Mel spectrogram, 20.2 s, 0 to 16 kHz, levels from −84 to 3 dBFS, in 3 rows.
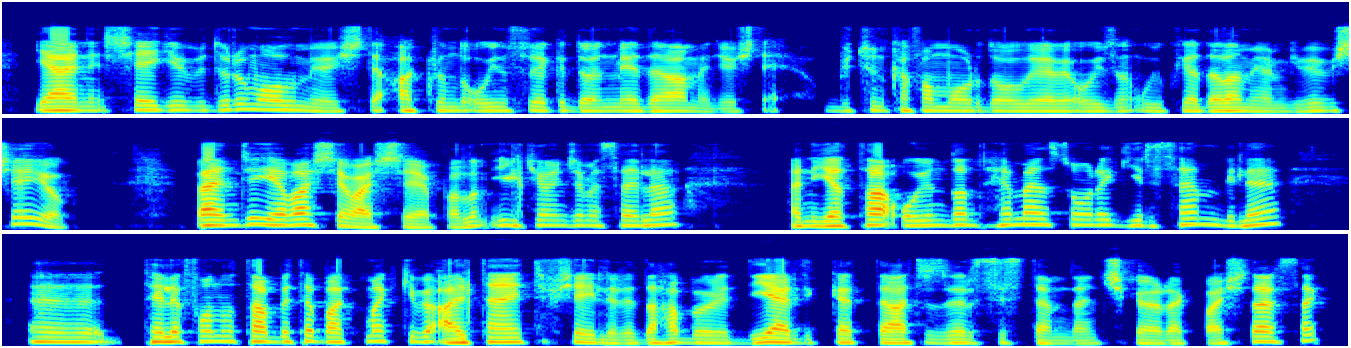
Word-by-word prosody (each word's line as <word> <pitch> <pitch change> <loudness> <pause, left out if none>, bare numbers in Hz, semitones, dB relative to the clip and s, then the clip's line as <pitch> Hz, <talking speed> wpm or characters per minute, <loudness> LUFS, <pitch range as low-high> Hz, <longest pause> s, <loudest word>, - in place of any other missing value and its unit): Yani, 135 0 +4
şey, 145 +1 -1
gibi 145 0 -7
bir 135 - -12
durum 165 +3 -6
olmuyor, 145 -8 -3
işte, 110 - -5
aklında 130 +1 -4
oyun 125 0 -6
sürekli 130 0 -7
dönmeye 120 0 -3
devam 115 -1 -1
ediyor, 100 0 -10
işte, - - -8
eee, - - -17 0.3
bütün 120 +2 -9
kafam 125 0 -5
orada 120 -1 -6
oluyor 115 0 -2
ve 115 - -3
o 115 +1 -7
yüzden 115 +1 -9
uykuya 115 +2 -7
dalamıyorum 115 -4 -2
gibi 120 +4 -8
bir 125 - -5
şey 210 +8 0
yok. - - 0 0.6
Bence 175 +3 +6
yavaş, 185 -1 +4
yavaş 115 -6 +4
şey 110 -1 0
yapalım. 110 +8 -3
İlk 170 0 -4
önce 165 -1 -4
mesela, 165 +4 -2 0.5
hani, 145 0 +1
yatağa 150 +4 +7
oyundan 165 +2 -2
hemen 185 +3 0
sonra 180 -1 -5
girsen 170 +4 -5
bile, 175 +8 -1 0.5
eee, 150 -2 -1 0.2
telefona, 160 +2 +1
tablete 160 +1 +2
bakmak 155 +3 0
gibi 160 0 0
alternatif 145 +3 +5
şeyleri 115 -6 -1
daha 125 +2 0
böyle 120 -3 -3
diğer 135 +1 +7
dikkat 125 +3 -3
dağıtıcıları 120 0 +1
sistemden 105 -3 -6
çıkararak 105 -2 -2
başlarsak 160 - +2
135 Hz, 170 wpm, -25 LUFS, 115-160 Hz, 0.6 s, yatağa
